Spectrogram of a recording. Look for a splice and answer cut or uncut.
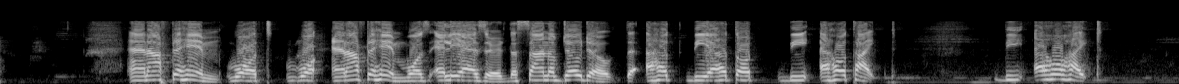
uncut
